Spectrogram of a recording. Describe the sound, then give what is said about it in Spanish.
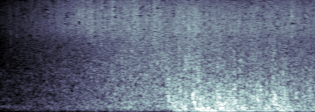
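A rain and thunderstorm sound effect: steady heavy rain hisses across the whole clip, swelling louder as a deep rumble of thunder builds and rolls underneath from about halfway through. No voices. “¿Y si dejas de escuchar esto? Sequía un peligro silencioso. Hace mucha falta, pero poco llueve.”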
